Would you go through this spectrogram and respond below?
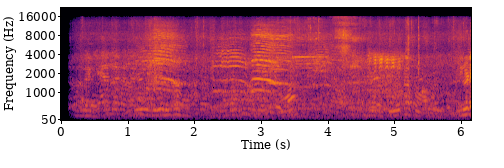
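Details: Goat screaming loudly: several wavering, tremulous bleats with shaky rising and falling tones, overlapping one another over about six seconds against a steady background murmur.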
